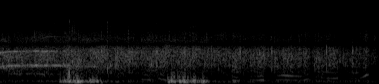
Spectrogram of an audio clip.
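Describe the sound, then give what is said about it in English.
An audience claps for two women coming up to tell a story, a steady, dense patter of hand claps that holds for several seconds, with a few voices murmuring underneath. “Y'all give them a hand clap.”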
